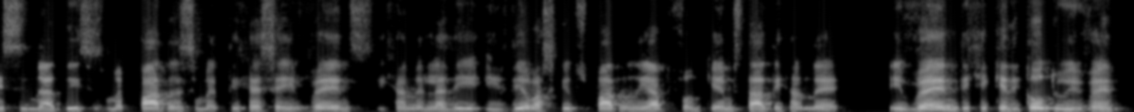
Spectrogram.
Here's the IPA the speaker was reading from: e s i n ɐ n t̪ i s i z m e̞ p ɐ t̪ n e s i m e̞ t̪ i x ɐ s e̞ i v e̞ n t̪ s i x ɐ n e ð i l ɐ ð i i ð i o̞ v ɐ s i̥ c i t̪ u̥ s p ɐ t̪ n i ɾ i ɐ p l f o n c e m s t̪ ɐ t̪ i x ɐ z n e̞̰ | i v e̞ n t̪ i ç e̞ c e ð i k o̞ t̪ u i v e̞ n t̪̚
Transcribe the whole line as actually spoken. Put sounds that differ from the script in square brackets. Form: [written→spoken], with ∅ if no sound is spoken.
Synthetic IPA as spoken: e s i n ɐ n [t̪→d̪] i s i z m e̞ p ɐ t̪ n e s i m e̞ t̪ i x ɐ s e̞ i v e̞ n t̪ s i x ɐ n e ð i l ɐ ð i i ð i o̞ v ɐ s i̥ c i t̪ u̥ s p ɐ t̪ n [i→e] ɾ i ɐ p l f o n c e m s t̪ ɐ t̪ i x ɐ [z→∅] n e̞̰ | i v e̞ n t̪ i ç e̞ c e ð i k o̞ t̪ u i v e̞ n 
